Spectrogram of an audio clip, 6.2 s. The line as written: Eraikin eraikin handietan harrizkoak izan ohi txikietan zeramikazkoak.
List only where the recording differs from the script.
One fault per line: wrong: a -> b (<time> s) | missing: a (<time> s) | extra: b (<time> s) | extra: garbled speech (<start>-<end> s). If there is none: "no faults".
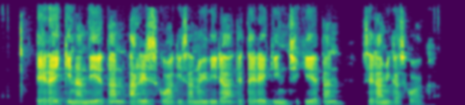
missing: eraikin (1.0 s)
extra: dira eta eraikin (2.9 s)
